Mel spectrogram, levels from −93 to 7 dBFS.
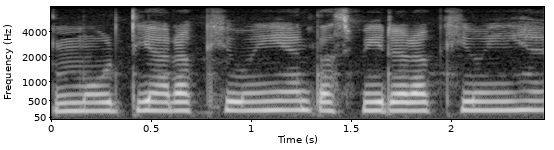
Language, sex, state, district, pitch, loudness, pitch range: Hindi, female, Chhattisgarh, Raigarh, 230 Hz, -15 LUFS, 230-240 Hz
